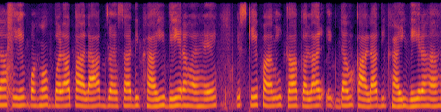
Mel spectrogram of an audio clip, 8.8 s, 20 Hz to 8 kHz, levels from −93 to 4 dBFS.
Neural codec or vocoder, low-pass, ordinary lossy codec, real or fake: codec, 16 kHz, 1 kbps, FreqCodec, larger model; 7.2 kHz; none; fake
